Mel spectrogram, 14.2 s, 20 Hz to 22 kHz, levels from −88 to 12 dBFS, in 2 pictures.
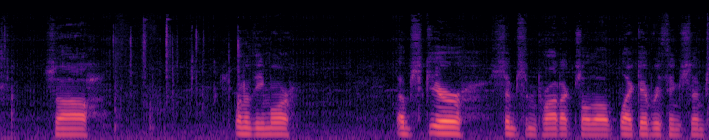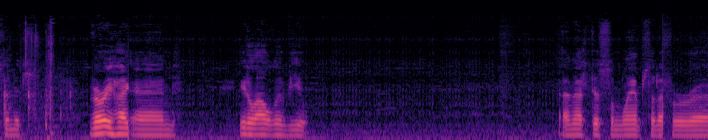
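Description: At 8.37 s there is a brief disturbance from damaged data in a compressed stream. Part of the encoded file is wrong at that point. The decoder misreads or rejects the affected frame, loses sync and hunts for the next valid frame header. The result is a chirp, squawk, click or short break in the sound. A second event runs from 13.71 to 13.74 s, lasting about 32 ms. It has the same cause.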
